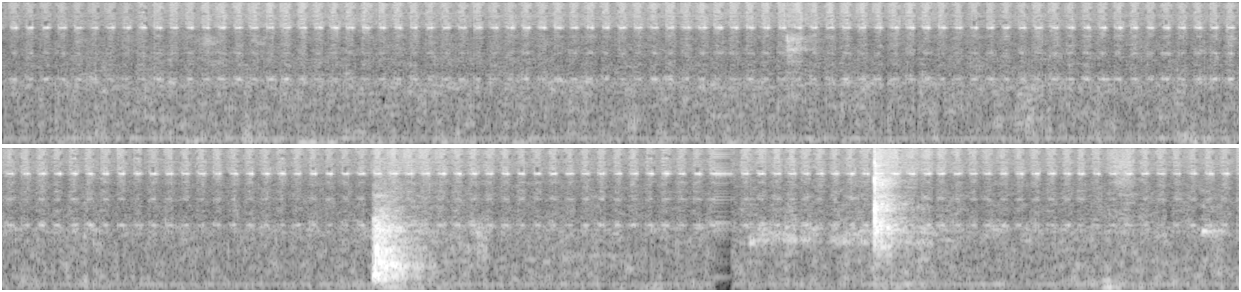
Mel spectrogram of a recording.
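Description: Very faint room tone with a low steady hum, broken by two short handling noises of paper or pen on a desk, about eight and ten and a half seconds in.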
